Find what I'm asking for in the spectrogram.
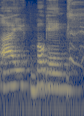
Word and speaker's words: ibogaine: It's called ibogaine treatment. Ibogaine. Remember the name. Is that pronounced relatively properly, would you say? – Yes.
